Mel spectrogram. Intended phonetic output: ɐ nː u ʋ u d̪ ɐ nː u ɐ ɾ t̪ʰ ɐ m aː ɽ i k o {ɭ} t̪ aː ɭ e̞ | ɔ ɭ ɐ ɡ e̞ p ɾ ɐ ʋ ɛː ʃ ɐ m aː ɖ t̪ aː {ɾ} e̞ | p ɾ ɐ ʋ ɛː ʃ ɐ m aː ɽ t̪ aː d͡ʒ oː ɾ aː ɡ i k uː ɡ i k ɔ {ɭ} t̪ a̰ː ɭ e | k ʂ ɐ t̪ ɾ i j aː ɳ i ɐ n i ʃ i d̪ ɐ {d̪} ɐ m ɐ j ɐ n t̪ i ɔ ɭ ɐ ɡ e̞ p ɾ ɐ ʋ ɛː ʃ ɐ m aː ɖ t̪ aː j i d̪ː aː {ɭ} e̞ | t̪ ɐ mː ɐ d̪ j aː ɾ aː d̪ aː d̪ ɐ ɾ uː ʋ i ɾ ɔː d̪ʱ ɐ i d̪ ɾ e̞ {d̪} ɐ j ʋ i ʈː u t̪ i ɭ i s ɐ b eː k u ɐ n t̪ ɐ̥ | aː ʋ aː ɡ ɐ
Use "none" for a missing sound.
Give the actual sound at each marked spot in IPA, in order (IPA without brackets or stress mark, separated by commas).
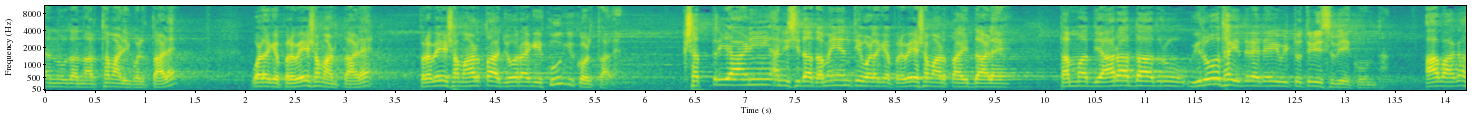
ɭ, ɭ, ɭ, d̪, ɭ, d̪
